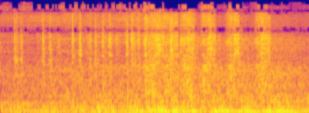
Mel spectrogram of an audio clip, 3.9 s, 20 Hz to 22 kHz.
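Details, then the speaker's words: 1975 Ford F250 rotting amongst the trees, run briefly with little coolant: an old engine loping unevenly at idle that really smooths out as it runs, then turns choppy again; rough idle smoothing out. "it's getting smoother and smoother thank you to witness it's unreal how it smoothed out it's getting choppy again that is cool"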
